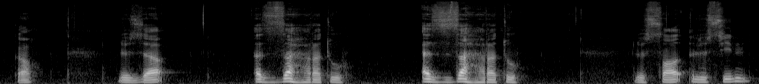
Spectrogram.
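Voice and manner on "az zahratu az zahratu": "az-zahratu" with a held double z, no L; doubled first letter. Shown as a demonstration. Teacher drilling sun-letter words, doubled z. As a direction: hold the z in "az-zahratu". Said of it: "on va doubler".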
